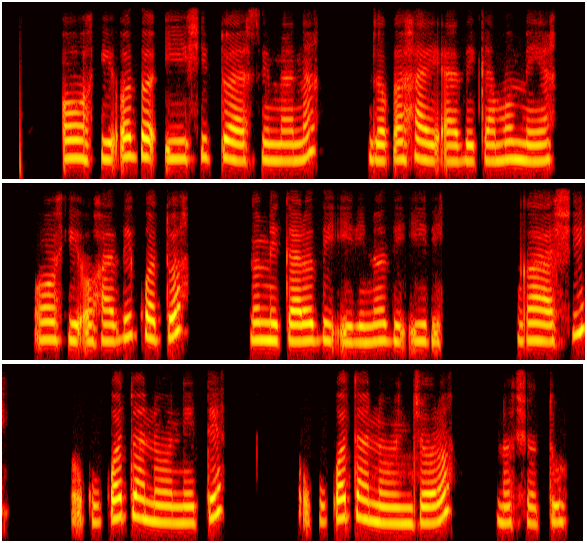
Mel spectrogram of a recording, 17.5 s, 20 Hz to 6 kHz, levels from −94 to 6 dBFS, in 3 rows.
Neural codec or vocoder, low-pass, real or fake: none; 5.4 kHz; real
